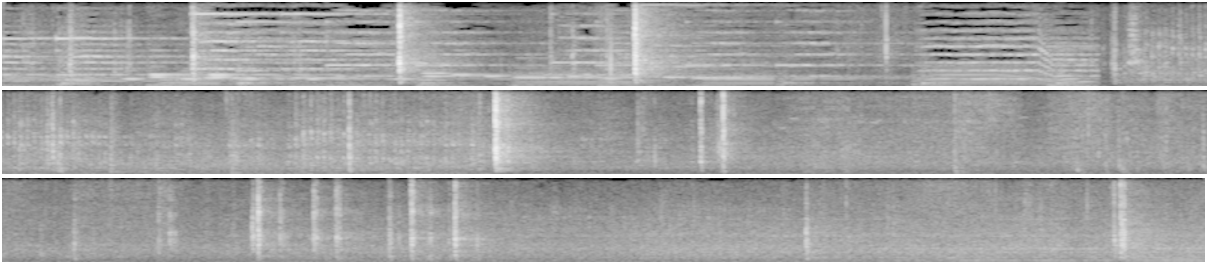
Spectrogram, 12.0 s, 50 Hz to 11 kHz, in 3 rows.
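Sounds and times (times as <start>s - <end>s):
plastic toy clicks and taps: 0.2s - 3.0s, 8.6s - 9.7s.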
